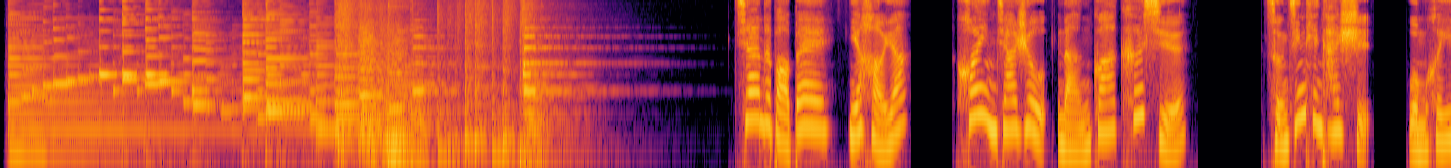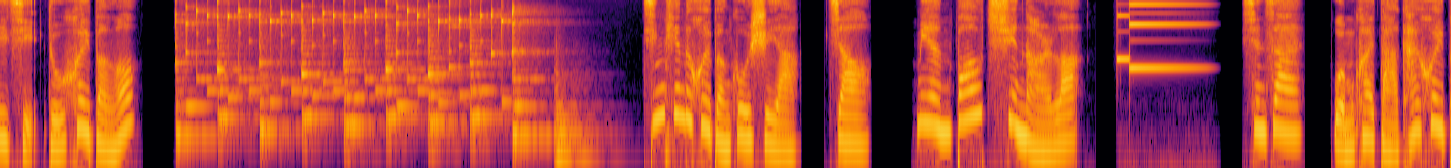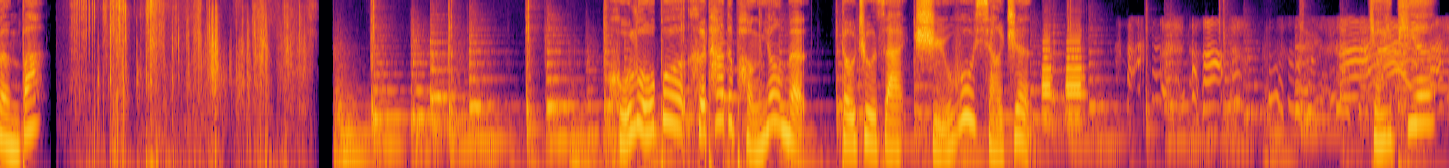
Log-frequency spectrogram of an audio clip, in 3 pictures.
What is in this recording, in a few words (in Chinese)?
女, 儿童绘本; 面包去哪了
